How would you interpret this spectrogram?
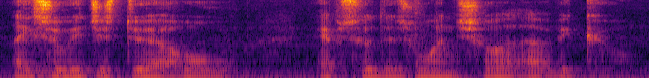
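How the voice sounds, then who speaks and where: A young man talks easily in a casual roundtable chat. His voice sits at a middle pitch. He rambles a little, with lots of fillers. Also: fast talker, creaky, slight background noise. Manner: chatty, relaxed, many fillers. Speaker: actor guest.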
